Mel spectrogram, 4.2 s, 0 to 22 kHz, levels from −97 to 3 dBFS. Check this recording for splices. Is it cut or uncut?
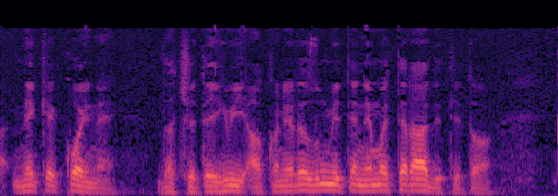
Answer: uncut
